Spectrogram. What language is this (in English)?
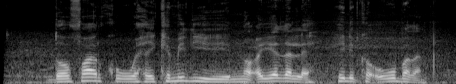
Somali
